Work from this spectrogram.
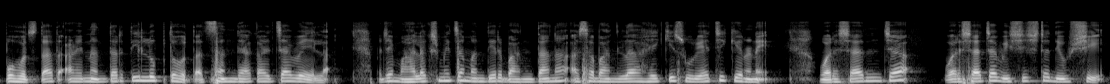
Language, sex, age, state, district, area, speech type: Marathi, male, 30-45, Maharashtra, Kolhapur, urban, spontaneous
